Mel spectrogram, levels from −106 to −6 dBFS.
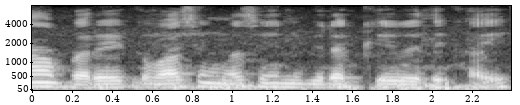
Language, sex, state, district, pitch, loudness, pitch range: Hindi, male, Haryana, Jhajjar, 120 Hz, -17 LUFS, 115-130 Hz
